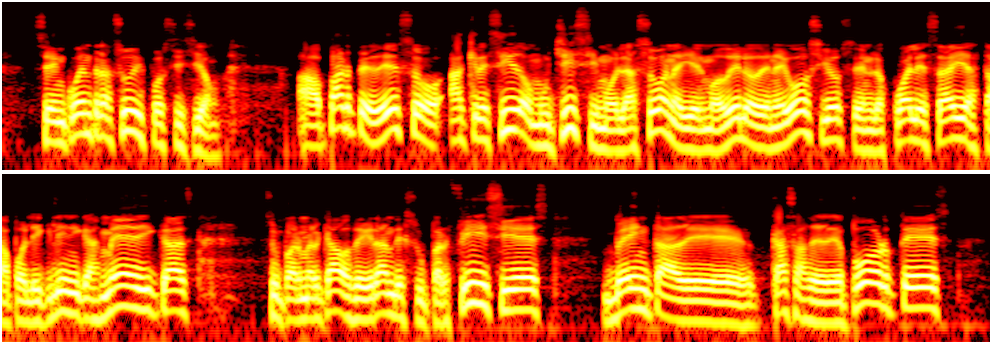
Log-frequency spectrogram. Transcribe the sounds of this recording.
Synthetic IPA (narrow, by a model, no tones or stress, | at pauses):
seːŋkwe̞nt̪ɾasuðispo̞sisjo̞̰ŋ | a̰paɾt̪eðeeso̞akɾesið̞o̞mut͡ʃisimo̞laso̞naje̞lmo̞ð̞e̞lo̞ð̞e̞neɣo̞sjo̞se̞nlo̞skwalesajast̪apo̞liklinikazmeð̞ikasː | upeɾmeɾkaðo̞zð̞e̞ɣɾand̪esːupeɾfisjes | βejnt̪aðekasazðe̞ðepo̞ɾt̪es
